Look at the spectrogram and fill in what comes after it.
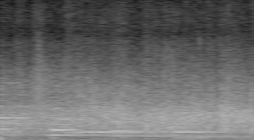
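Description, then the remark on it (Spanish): An audience claps steadily and fairly loudly for the whole moment, a dense, even wash of applause with faint sustained musical tones underneath. “Eso merece un mejor aplauso.”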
